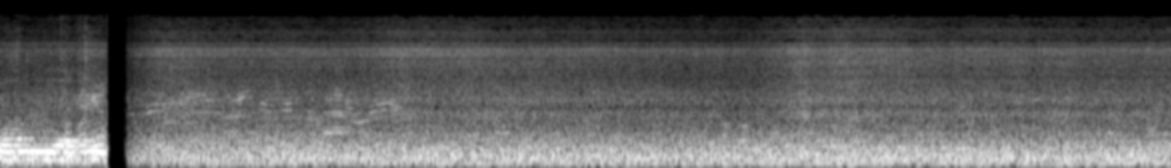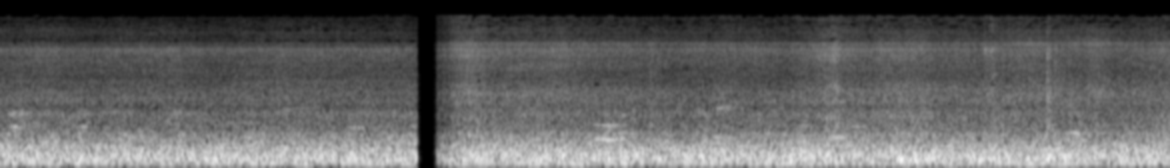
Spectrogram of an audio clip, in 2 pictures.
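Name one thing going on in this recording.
A tugboat engine rumbles steadily.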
